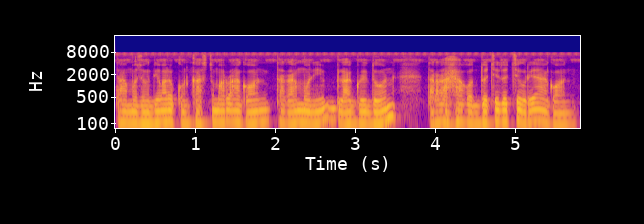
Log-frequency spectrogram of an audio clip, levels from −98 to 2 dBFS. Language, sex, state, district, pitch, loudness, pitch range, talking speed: Chakma, male, Tripura, Unakoti, 105 Hz, -19 LUFS, 100-110 Hz, 165 wpm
